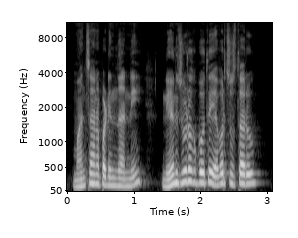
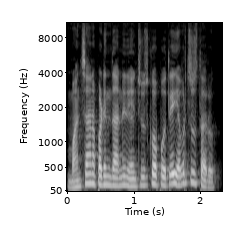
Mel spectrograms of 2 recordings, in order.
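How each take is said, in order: First: Repeated line pitched much higher; higher drawn-out repeat. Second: Said in the usual way. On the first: Acted. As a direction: say it again higher, stretching it out. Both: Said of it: "సాగదీస్తూ అంది".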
